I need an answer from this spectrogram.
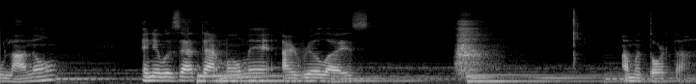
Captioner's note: sighs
